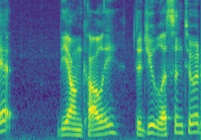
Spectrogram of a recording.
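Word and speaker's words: Oankali: you say it the ankali did you listen to it or read it i read it i am guessing based purely on phonetics there that it's own kali yup okay that's kind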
